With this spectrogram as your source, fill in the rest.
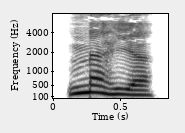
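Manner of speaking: high, loud, eager burst; eager question. A narrator's reading. Mona pressing Adham for his plan, eager. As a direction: jump in, dying to know. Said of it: "سألته منى في حماس".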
